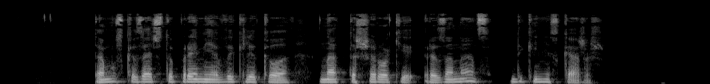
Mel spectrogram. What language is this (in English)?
Belarusian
